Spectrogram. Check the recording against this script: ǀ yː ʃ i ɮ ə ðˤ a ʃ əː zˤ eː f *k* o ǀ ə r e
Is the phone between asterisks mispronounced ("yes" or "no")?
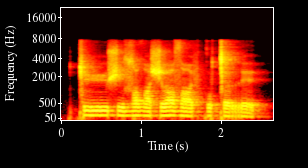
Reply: no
